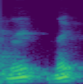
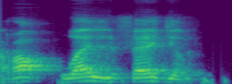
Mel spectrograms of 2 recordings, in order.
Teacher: Jadi ditebalkan suaranya dan lidahnya diangkat ke atas.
